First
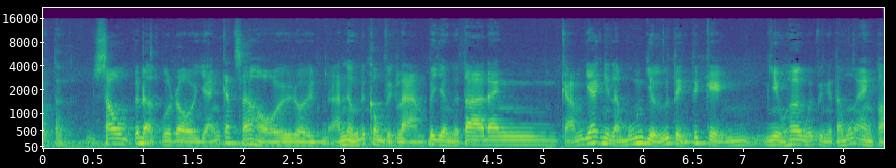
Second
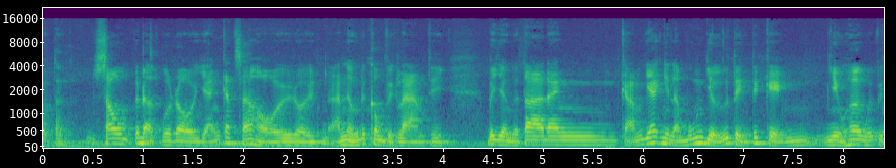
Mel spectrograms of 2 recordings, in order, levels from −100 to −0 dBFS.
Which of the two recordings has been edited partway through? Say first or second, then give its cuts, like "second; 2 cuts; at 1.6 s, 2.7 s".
first; 1 cut; at 3.8 s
